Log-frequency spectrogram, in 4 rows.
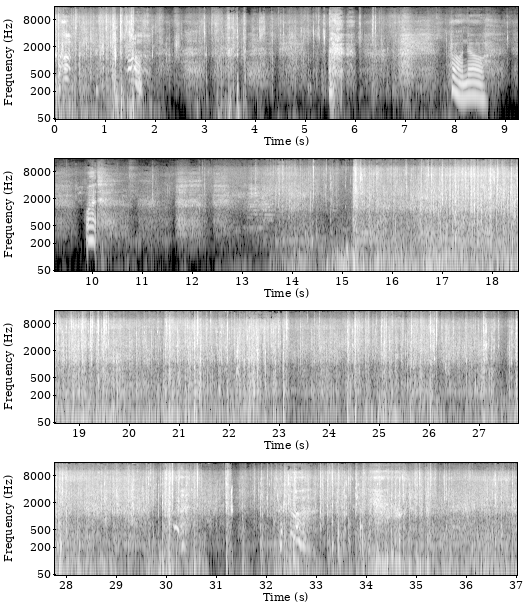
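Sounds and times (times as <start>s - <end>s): bike clattering over bumps: 0.0s - 7.6s, 13.6s - 37.0s
wind rumbling on microphone: 13.6s - 23.1s.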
